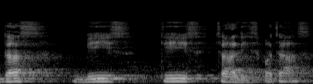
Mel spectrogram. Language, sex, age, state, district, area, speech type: Maithili, male, 60+, Bihar, Madhubani, rural, spontaneous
